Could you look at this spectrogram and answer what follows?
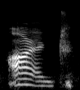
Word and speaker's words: aren't: Lightly r sound, but not vibrated raw.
